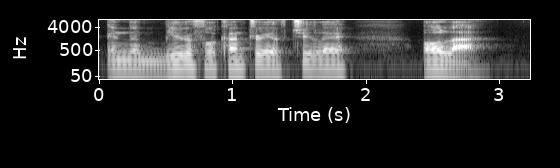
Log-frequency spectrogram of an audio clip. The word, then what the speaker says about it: Chile: Uh, we have listeners now from Chile or Chile if you want to say it like they say it.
